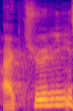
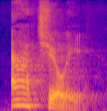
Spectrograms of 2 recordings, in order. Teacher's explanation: Vous avez un accent tonique sur la première syllabe.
